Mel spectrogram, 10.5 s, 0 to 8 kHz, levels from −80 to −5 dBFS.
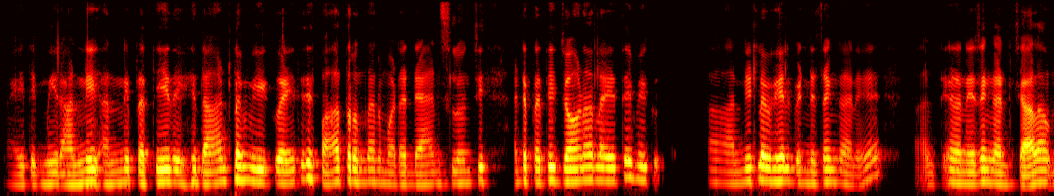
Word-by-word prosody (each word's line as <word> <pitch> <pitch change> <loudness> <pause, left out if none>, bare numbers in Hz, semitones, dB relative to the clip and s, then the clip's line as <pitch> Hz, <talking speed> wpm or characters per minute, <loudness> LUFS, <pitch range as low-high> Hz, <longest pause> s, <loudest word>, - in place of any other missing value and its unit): అయితే 115 0 -7
మీరు 125 -1 -3
అన్ని 130 +4 +2
అన్ని 130 +3 -3
ప్రతీదీ 140 +2 +3
హి 145 - -1
దాంట్లో 145 +6 +1
మీకు 145 0 +2
అయితే 145 +8 +1
పాత్ర 145 +4 +1
ఉందనమాట. 135 -3 -7 0.2
డాన్స్‌‌‌‌‌‌‌‌‌‌‌‌‌‌‌‌‌‌‌‌‌‌‌‌‌‌‌‌‌‌‌‌‌లోంచి 130 +4 -4 0.3
అంటే 135 +4 0
ప్రతి 145 +2 +3
జోనర్‌లో 155 +2 +4
అయితే 155 +4 +1
మీకు 160 - -2 0.6
ఆహ్, 140 -1 -14
అన్నిట్లో 150 +5 +2
వేలు 150 0 +4
పే 135 - -3
నిజంగానే, 130 -4 -5 1.0
నిజంగా 140 +1 +1
అంటే 115 -1 -10
చాలా 110 +5 +5
140 Hz, 140 wpm, -28 LUFS, 130-145 Hz, 1.0 s, చాలా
